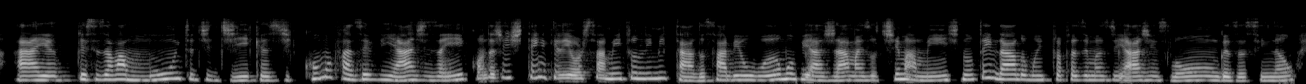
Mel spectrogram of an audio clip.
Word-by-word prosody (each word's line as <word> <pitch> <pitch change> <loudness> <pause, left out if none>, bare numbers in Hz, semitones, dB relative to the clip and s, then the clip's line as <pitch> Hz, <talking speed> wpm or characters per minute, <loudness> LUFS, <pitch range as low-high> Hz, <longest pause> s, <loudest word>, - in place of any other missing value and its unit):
Ai, 200 0 +4
eu 195 0 -6
precisava 225 +1 +2
muito 230 +6 +1
de 220 -1 -7
dicas, 185 0 -3
de 195 +1 -10
como 295 +6 -1
fazer 235 -7 +1
viagens 200 -2 0
aí, 195 +6 0
quando 145 -3 -4
a - - +3
gente 310 - -5
tem 330 +1 -3
aquele 150 - -1
orçamento 250 - 0
limitado, 260 - +1
sabe? 200 +3 0
Eu 205 -1 +1
amo 240 +5 +4
viajar, 190 -4 +1
mas 190 -1 -2
ultimamente 200 0 0
não 225 0 +1
tem 305 +4 -2
dado 235 -2 +4
muito 205 0 -3
pra 210 0 -4
fazer 205 0 -2
umas 200 0 -3
viagens 190 -1 0
longas, 185 0 0
assim, 170 +1 -4
não, 180 +2 -1
200 Hz, 160 wpm, -23 LUFS, 185-235 Hz, -, Ai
